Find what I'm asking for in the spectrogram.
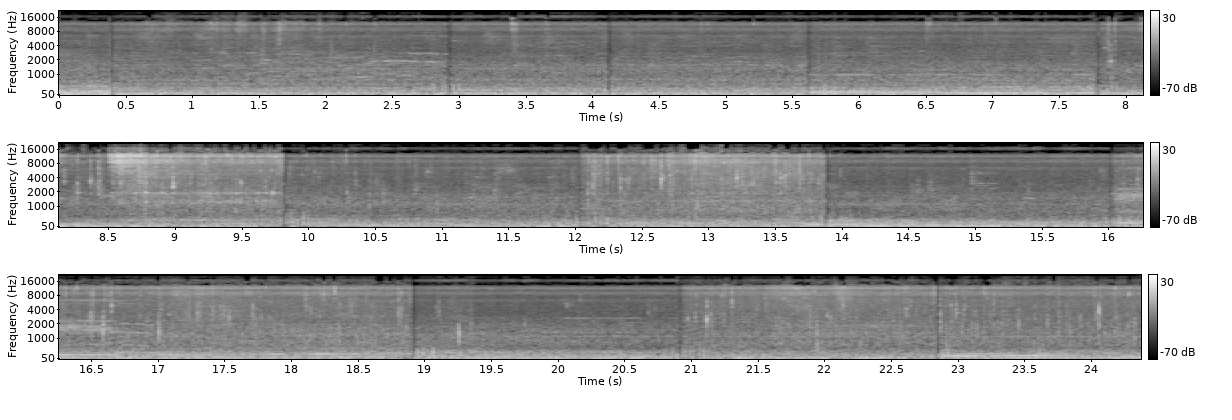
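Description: Chicken fries in reused oil in a pan, continuous sizzling and crackling, steady and close, with brief louder hissing bursts and some background voices.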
